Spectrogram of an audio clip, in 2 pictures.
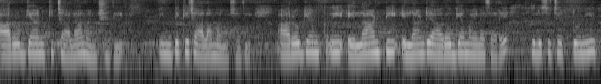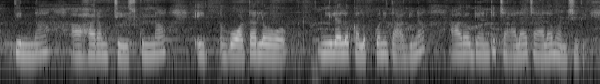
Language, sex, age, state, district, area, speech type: Telugu, female, 18-30, Telangana, Yadadri Bhuvanagiri, urban, spontaneous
